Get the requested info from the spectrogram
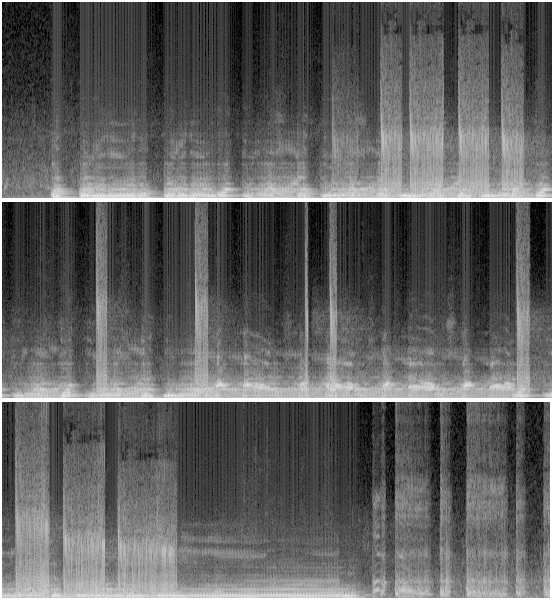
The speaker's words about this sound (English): If I'm doing a show and I'm playing the didgeridoo, when the dancers are dancing, I do a little boop. Boop. That cues them boop. To go on to the next step.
